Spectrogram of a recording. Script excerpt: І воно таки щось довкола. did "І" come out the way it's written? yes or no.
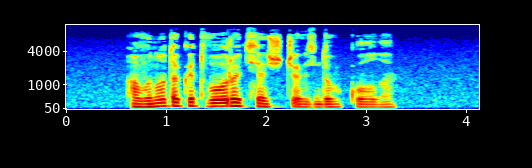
no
